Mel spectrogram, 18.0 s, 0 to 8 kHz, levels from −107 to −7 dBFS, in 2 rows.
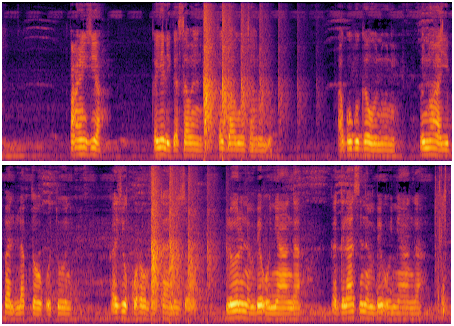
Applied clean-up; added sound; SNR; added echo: none; Clapping; 12 dB; none.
